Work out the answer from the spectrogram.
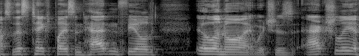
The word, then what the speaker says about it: Haddonfield: as we said I said let's go to Hayden field and apparently uh as you guys have both correctly pronounced it this way it is haddenfield I've been saying it wrong for I don't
